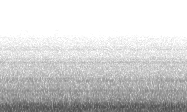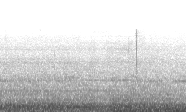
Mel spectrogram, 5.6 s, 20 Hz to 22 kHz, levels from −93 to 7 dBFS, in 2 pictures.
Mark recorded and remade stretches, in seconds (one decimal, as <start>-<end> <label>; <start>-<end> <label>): 0.0-4.0 recorded; 4.0-4.8 remade; 4.8-5.6 recorded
